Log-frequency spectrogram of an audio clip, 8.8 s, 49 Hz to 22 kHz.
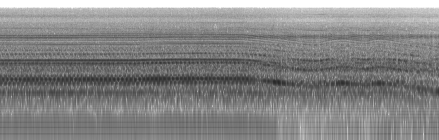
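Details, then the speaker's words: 250 W PWM speed controller (9 to 50 V) driving a brushed DC motor: steady high electrical whine that climbs and wavers smoothly with the throttle, normal PWM switching-frequency noise. "ลองฟังเสียงบางตัวก็จะมีเสียงมาตัวไม่มีเสียงนะครับขึ้นอยู่กับการออกแบบคือผลิตความถี่นะครับเสียงทีวีนั่นก็คือความถี่นะครับ"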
